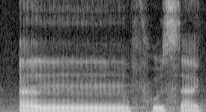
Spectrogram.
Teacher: که نیست که قارده اقلاب صورت بگیره پس قاعده اخفا میشه نون از مخرجش ادا نمیشه از بینی ادا میشه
